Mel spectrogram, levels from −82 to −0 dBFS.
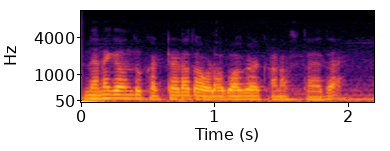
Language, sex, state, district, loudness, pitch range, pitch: Kannada, male, Karnataka, Bangalore, -14 LUFS, 105-125 Hz, 115 Hz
